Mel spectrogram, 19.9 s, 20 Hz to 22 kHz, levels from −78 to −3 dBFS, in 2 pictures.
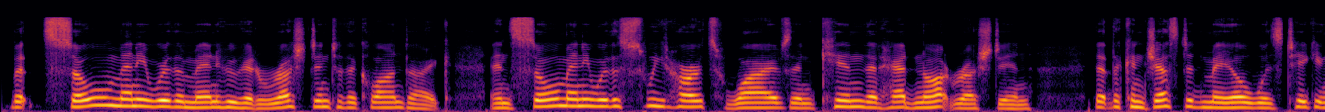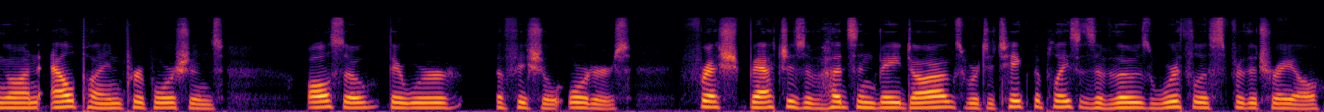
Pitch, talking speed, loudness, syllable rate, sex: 185 Hz, 170 wpm, -17 LUFS, 4.8 syllables/s, female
